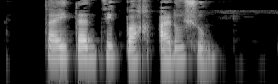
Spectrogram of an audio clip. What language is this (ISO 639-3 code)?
qws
